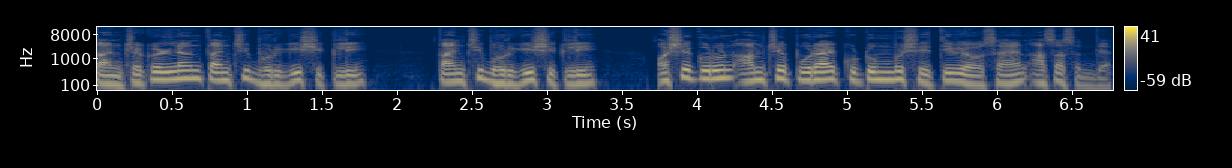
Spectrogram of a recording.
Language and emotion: Goan Konkani, neutral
